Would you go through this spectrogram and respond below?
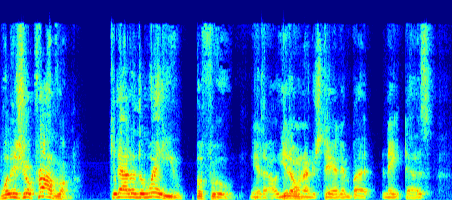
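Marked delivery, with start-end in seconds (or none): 0.0-2.9 high-pitched, hard, irate angry yell. Voicing a crewman who was bumped into: yelling back in character. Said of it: "he's yelling back at you".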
